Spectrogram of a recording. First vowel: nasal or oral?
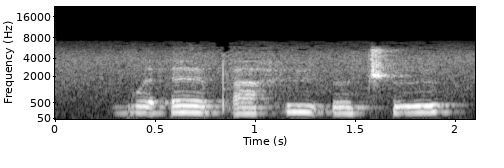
oral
